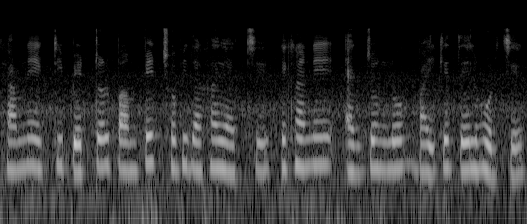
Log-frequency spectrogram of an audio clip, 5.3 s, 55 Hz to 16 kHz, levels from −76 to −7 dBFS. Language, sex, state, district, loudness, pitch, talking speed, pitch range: Bengali, male, West Bengal, Jhargram, -35 LUFS, 225 Hz, 160 wpm, 215-235 Hz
